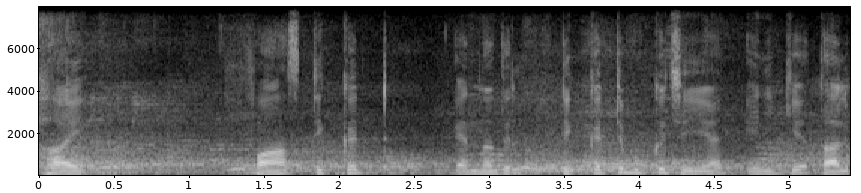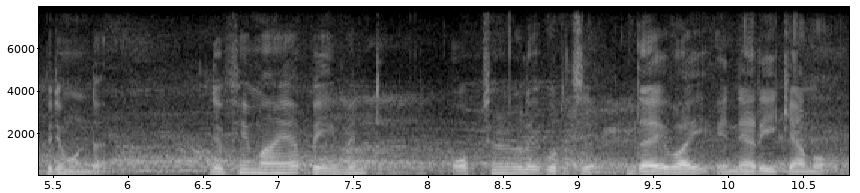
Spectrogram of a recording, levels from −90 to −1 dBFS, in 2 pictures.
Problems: constant background noise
